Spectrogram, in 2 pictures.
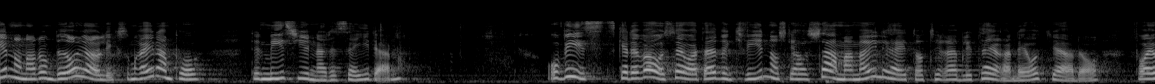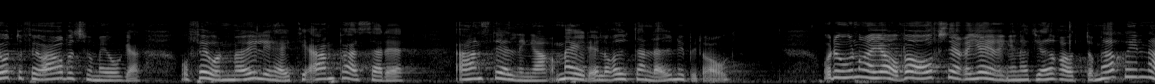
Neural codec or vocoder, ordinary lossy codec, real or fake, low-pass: none; none; real; none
